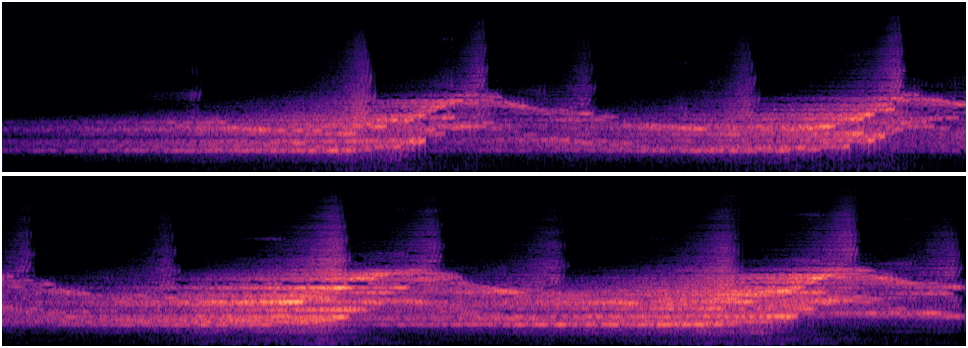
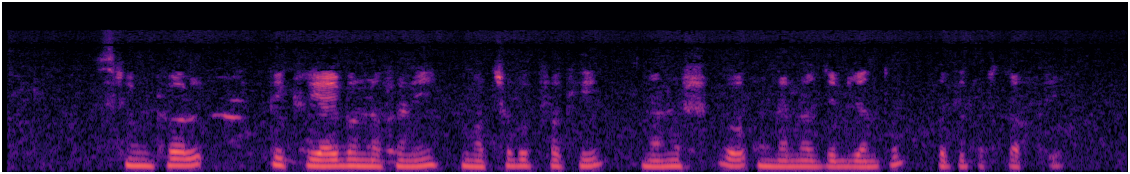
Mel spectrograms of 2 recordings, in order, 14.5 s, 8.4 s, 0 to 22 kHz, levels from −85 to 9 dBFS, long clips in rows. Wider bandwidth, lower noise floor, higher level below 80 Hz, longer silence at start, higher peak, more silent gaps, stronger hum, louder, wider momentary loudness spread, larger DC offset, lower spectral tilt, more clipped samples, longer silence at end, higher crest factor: about the same, 10.5 kHz vs 11.5 kHz; second, -52 dBFS vs -57 dBFS; second, -78 dBFS vs -62 dBFS; about the same, 0.7 s vs 0.75 s; first, 0 dBFS vs -8 dBFS; neither; neither; first, -20 LUFS vs -29 LUFS; first, 21 LU vs 14 LU; neither; second, -1 dB/octave vs -7 dB/octave; neither; second, 0 s vs 0.5 s; about the same, 22 dB vs 22 dB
